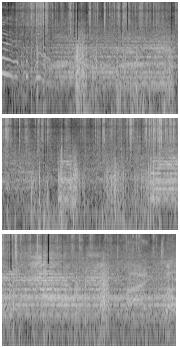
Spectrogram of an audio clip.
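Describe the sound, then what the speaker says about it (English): A train passes close by with a loud blaring horn that sounds in long sustained blasts over heavy rumbling and rattling, with people talking excitedly underneath. "Race the train!"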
